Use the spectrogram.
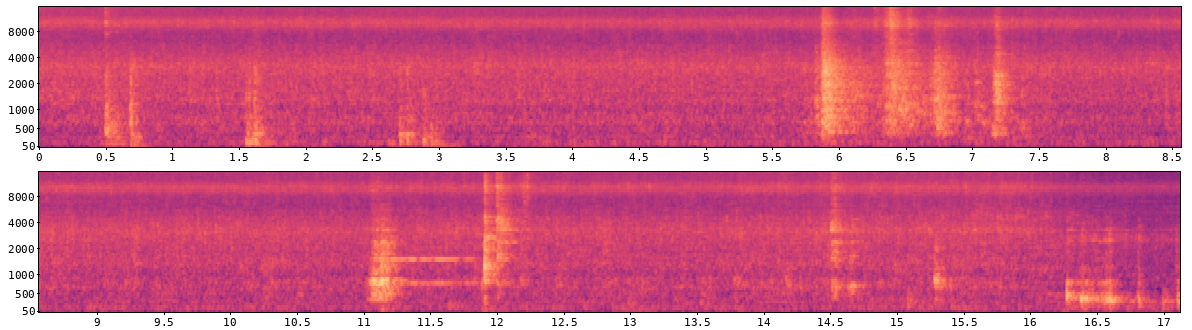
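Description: Brinjal slices fry in a pan with a steady soft sizzle, broken by occasional clinks and scrapes of a spoon stirring them, close and without speech.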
